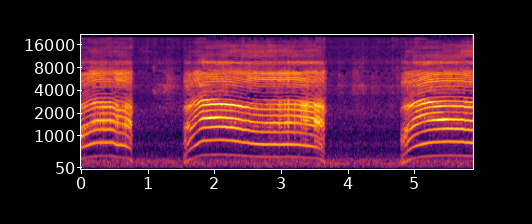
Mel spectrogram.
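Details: Injured rescued cat that had been lying on a street crying lets out three long, loud, strained meows, each over a second and steady in pitch, separated by brief pauses, with low hum beneath.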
